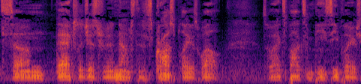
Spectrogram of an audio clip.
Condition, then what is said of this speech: Vocal cord paralysis. Well, first, explain why my voice sounds like this.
